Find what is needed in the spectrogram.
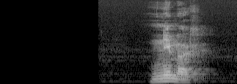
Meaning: never
- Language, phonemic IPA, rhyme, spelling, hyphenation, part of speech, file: Dutch, /ˈnɪ.mər/, -ɪmər, nimmer, nim‧mer, adverb, Nl-nimmer.ogg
